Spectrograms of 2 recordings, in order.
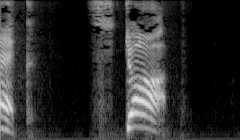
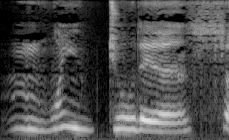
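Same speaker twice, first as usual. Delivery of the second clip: very slow pouty sulk, this stretched; 3 semitones lower, 7 dB quieter than usual. Talking back to someone who asks for neck kisses, in a pouty voice. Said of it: "when I talk back to you in that pouty voice too".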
